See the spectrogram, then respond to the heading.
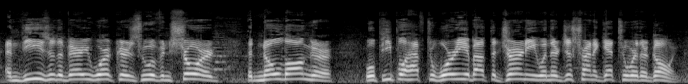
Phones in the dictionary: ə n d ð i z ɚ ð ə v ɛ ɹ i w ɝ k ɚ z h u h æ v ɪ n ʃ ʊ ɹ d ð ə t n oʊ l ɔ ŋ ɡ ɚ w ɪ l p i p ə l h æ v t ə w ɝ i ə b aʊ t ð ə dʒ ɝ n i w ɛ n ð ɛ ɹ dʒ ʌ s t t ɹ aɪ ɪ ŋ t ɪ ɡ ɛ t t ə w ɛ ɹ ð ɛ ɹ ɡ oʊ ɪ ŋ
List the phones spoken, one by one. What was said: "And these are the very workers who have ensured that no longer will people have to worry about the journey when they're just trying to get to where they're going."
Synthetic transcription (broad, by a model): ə n ð i z ɚ ð ə v ɛ ɹ i w ɝ k ɚ z h u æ v ɪ n ʃ ʊ ɹ d ð ə t n oʊ l ɔ ŋ ɡ ɚ w ɪ l p i p l h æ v t ə w ɝ i ə b aʊ t ð ə dʒ ɝ n i w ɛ n ð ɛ ɹ dʒ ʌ s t t ɹ aɪ ɪ ŋ t ɪ ɡ ɛ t t ə w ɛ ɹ ð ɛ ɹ ɡ oʊ ɪ ŋ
